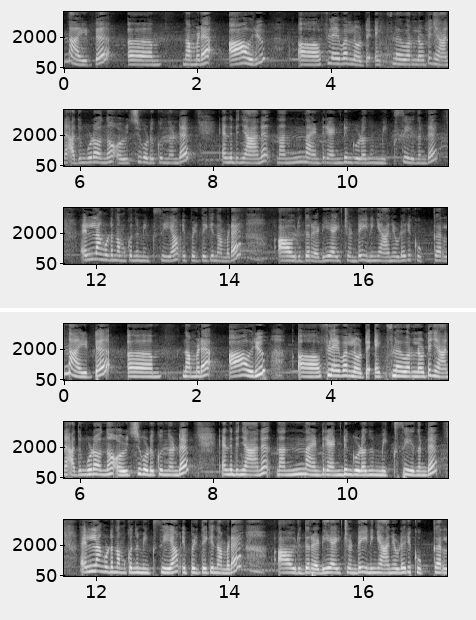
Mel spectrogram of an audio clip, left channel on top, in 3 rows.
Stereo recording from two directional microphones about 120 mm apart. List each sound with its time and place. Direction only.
0.0 s a woman's voice: 65° right (ahead or behind)
2.0 s a woman's voice: 30° right (ahead or behind)
2.5 s a woman's voice: 45° right (ahead or behind)
3.4 s a woman's voice: 90° right; by 17.2 s 35° right (ahead or behind)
